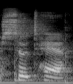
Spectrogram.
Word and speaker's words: Sauternes: we'll be talking about sauter today or sote if you want to give that a french twist to the pronunciation now southern is not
